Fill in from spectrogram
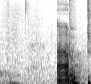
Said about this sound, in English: You can hear me typing. That is how real this damn thing is.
